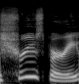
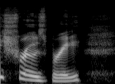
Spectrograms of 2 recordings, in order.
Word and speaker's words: Shrewsbury: When the family moved to Shrewsbury, which some people also say Shrosbury, he transferred to Shrewsbury Technical School and he graduated from there in 1911.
